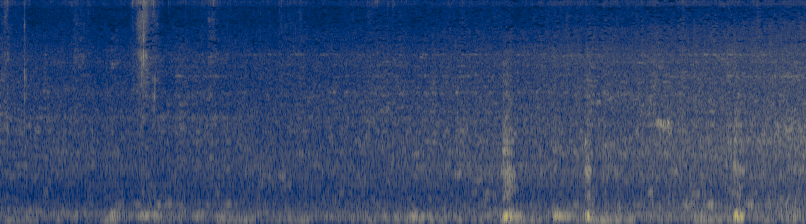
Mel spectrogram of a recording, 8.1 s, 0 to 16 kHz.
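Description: SOMAFEL diesel shunting locomotive 1210 approaching and passing close with flat wagons, its engine rumble growing louder. From about five seconds in, sharp knocks sound out, several in a row.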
